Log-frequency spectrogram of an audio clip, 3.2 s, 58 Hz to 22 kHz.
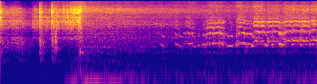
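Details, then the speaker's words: BMW E91 328xi Touring, N52 engine, in for an oil pan gasket leak: a high wavering squawking chirp repeats over idle right after startup, coming from underneath the car; the owner confirms it does this, cause unknown. "Jacob just showed up and I was like, "Hey man, I'm doing some troubleshooting. I'm hearing this like squawking noise on startup.""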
